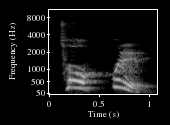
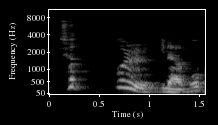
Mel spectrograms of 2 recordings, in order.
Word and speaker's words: 촛불: 예, 초와 불이 합쳐져 만들어진 단어 촛불은 촛불 또는 촛불이라고 발음을 합니다.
